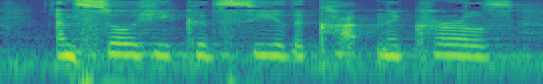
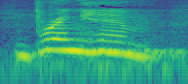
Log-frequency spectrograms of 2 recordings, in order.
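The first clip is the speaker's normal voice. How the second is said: sharp, louder, higher command; 4 semitones higher, 5 dB louder than usual. A narrator's reading. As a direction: snap out the order. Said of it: "Miss Cora again with a sharp voice".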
